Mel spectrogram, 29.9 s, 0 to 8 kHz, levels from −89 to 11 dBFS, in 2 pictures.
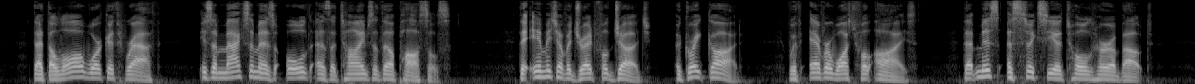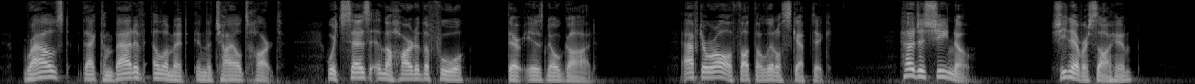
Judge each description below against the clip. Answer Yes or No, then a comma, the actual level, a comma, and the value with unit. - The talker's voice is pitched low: Yes, low, 125 Hz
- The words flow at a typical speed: Yes, average, 145 wpm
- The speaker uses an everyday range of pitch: No, wide, 6.1 semitones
